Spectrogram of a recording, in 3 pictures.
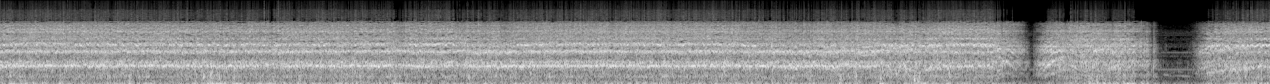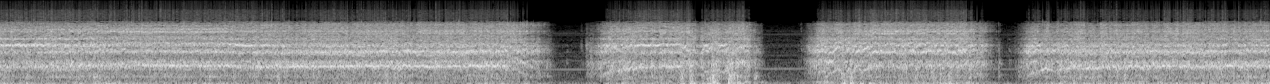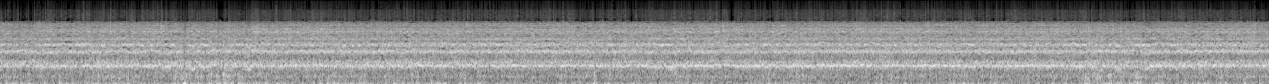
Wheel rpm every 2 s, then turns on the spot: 230, 230, 230, 230, 190, 110, 180, 220, 180, 130, 140, 140, 220, 230, 240, 230, 230, 240, 230.
none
